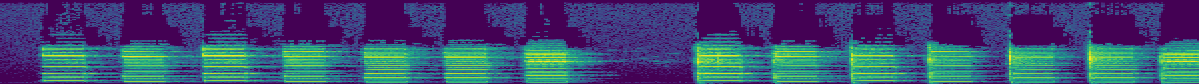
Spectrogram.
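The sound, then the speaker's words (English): Electronic tones from a Simon memory game play the same tune twice, each run of seven bright beeps at varying pitches. A short pause separates the runs, and the second run has sharp clicks of key presses at the start of each tone. “It's Simon, isn't it? Yeah, that's right. What got me about this one is the same exact tune, but the second time you can hear key presses, and the first time you can't.”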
